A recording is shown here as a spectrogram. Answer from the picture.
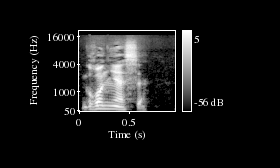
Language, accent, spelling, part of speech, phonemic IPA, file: French, France, grognasse, noun / verb, /ɡʁɔ.ɲas/, LL-Q150 (fra)-grognasse.wav
- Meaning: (noun) a grouchy despicable woman; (verb) first-person singular imperfect subjunctive of grogner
